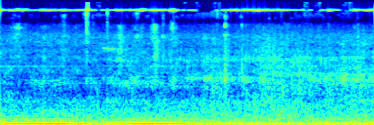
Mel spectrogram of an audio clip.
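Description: An Axial Ryft RC crawler truck with dual motors drives along, giving a faint, continuous low motor whine and hum with a slight rise and fall, no voices.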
